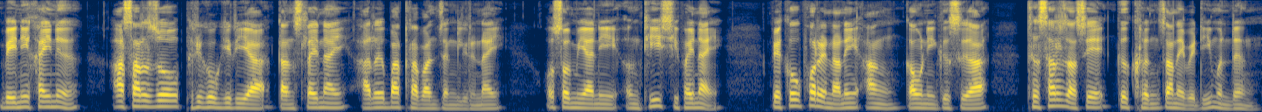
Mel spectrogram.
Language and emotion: Bodo, neutral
